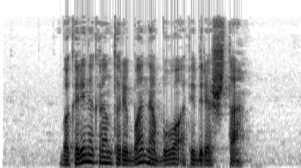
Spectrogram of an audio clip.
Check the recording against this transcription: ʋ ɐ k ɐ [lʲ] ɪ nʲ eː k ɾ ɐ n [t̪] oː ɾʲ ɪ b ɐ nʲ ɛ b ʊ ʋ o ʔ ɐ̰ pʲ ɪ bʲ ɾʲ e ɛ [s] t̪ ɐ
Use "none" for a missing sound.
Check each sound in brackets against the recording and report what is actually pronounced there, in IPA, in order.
ɾʲ, t̪, ʃ

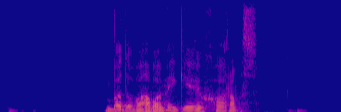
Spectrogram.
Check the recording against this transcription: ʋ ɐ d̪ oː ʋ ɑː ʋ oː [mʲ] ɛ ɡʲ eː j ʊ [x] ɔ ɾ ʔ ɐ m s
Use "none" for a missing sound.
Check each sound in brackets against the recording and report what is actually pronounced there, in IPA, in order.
mʲ, x

